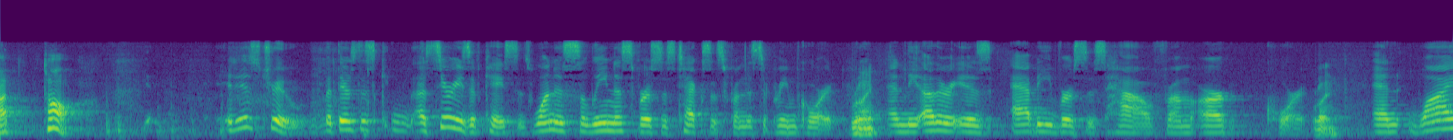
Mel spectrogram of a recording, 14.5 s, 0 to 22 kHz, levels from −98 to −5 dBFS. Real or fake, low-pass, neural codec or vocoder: fake; 7.2 kHz; vocoder, 44.1 kHz, 128 mel bands every 256 samples, BigVGAN v2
